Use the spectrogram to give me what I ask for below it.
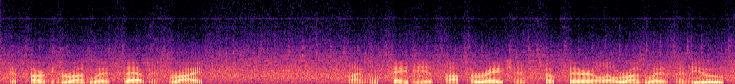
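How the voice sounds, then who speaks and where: A man's voice on an automated airport weather broadcast, reciting wind, clouds and runway information in a flat, recited way over an aircraft radio. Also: deep voice, fairly quick. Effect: airport weather broadcast heard over aircraft radio. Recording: muffled aircraft radio under engine noise.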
